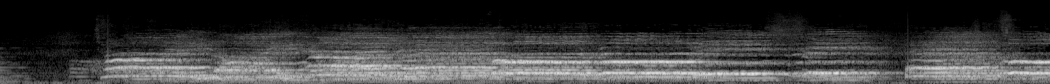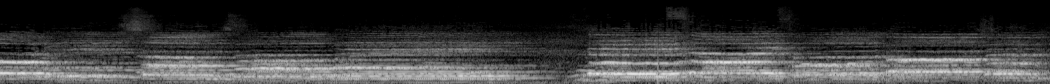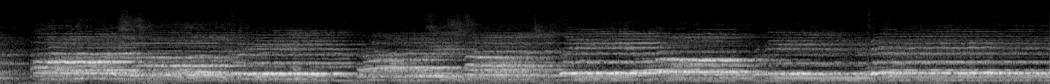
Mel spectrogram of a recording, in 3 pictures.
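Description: Small church choir singing in phrases, with short breaks between them; the singing begins about a second in.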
